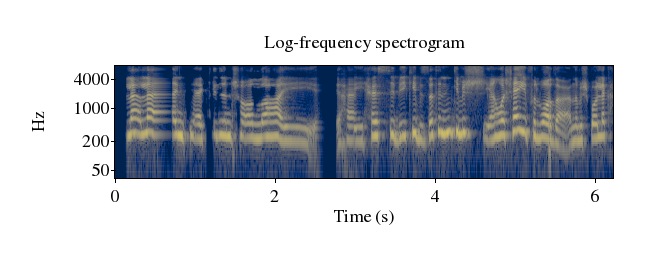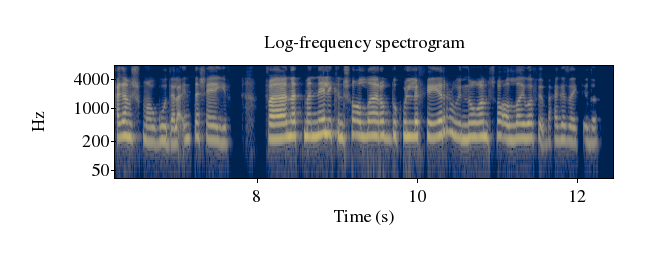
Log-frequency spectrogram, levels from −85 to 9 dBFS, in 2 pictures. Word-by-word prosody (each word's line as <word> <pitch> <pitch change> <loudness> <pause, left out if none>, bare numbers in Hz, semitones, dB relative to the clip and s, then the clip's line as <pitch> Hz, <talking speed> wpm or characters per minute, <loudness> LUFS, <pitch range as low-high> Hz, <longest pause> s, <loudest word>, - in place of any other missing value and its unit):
لأ 300 +1 +4
لأ 310 +3 +5
أنتِ 280 -2 +1
أكيد 240 +3 -3
إن 265 -1 +2
شاء 250 -1 -2
الله 255 +2 +1
هي 205 - -6 0.2
هيحسْ 225 +7 -2
بيكِ، 265 +3 -1
بالذات 260 +1 -1
إن 305 -1 +5
أنتِ 320 0 +1
مش 300 0 0
يعني 225 +3 0
هو 280 - +5
شايف 325 +1 +4
الوضع. 240 -2 +1
أنا 210 - -4
مش 215 +1 -4
باقول 240 0 0
لك 260 0 +1
حاجة 260 +2 +2
مش 250 -1 -5
موجودة، 205 -1 -6
لأ 195 - -4
أنت 235 +3 -7
شايف. 215 -5 -5 0.4
فأنا 235 +2 +5
أتمنى 265 +1 +1
لِك 295 -1 +1
إن 250 - -1
شاء 275 +3 -3
الله 270 +1 0
يا - - +3
رب 265 -1 -3
كل 260 0 0
خير 265 +4 -1
وإن 245 -4 -2
هو 250 +1 0
إن 260 -1 0
شاء 255 0 -5
الله 230 +1 -2
يوافق 240 0 -3
بحاجة 220 +1 -10
زي 210 -2 -8
كده. 195 -1 -14
255 Hz, 225 wpm, -20 LUFS, 225-270 Hz, 0.4 s, لأ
